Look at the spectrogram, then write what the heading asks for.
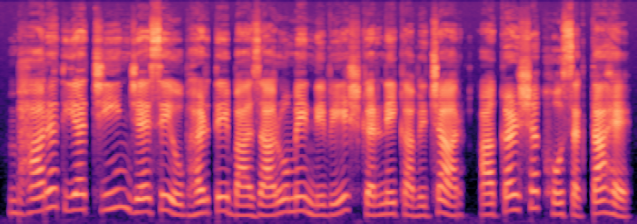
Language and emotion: Hindi, neutral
